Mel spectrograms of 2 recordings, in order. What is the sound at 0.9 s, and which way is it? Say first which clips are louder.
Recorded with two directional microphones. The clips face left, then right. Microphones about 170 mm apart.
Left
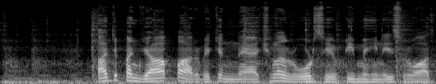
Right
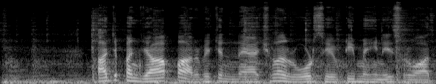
Speech: left 3 dB; 30° left (ahead or behind).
